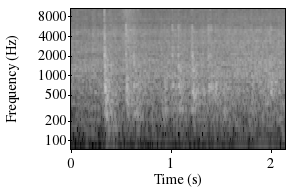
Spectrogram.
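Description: A Jorgensen clamp is cranked down onto a wood stud, a few soft ratcheting clicks and creaks over a steady background hiss, close and fairly quiet.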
